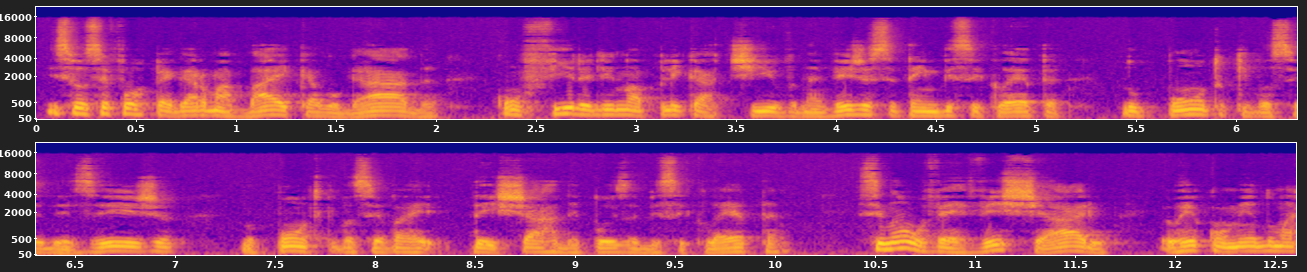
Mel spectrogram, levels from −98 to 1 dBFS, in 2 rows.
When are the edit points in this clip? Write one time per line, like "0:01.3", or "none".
none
